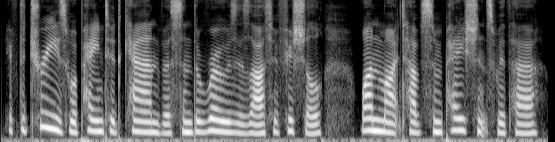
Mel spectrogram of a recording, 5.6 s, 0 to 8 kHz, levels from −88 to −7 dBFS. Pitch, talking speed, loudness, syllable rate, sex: 220 Hz, 185 wpm, -16 LUFS, 5.4 syllables/s, female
